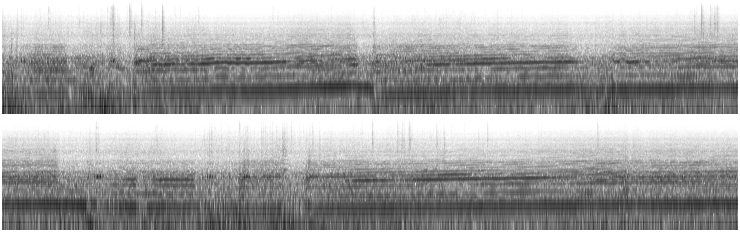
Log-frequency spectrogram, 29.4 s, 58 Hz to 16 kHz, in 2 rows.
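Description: Citroën Saxo VTS rally car's 1.6-litre four-cylinder engine, heard from inside the cabin, pulling hard. Its pitch climbs through each gear and drops at the upshifts, three times, with occasional knocks from the cabin.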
